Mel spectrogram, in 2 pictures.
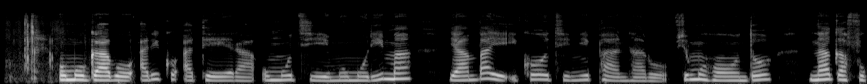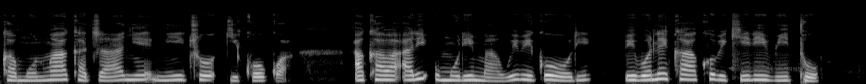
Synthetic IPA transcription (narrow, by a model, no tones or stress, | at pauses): umuɡaβo̞ʔaɾikʰo̞ʔate̞ːɾaumutʰimumuɾima | jaːmbaje̞ʔikʰo̞ːtʰinipaːn̥haɾovjumuɦo̞ːndo̞ | naɡafukamunwakad͡ʒaːɲe̞nit͡ʃo̞ɡ̥ikʰo̞ɡwa̰ | akʰaβaʔaɾiʔumuɾimawiβiɡo̞ːɾi | βiβo̞ne̞kʰakʰo̞βikʰiɾiβitʰo̞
